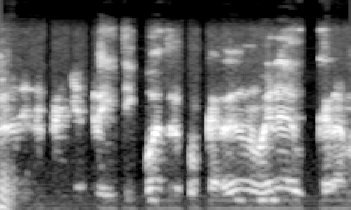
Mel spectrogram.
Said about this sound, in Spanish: Estoy escuchando el eco. Estoy escuchando el eco.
